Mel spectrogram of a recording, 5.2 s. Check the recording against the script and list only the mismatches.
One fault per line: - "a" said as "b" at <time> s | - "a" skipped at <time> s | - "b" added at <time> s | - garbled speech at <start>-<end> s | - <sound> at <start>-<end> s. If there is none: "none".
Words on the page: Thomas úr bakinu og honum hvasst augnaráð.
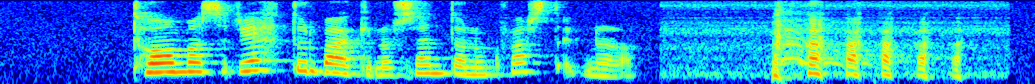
- "rétti" added at 1.2 s
- "sendi" added at 2.1 s
- laugh at 3.8-4.8 s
